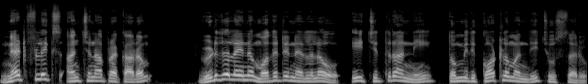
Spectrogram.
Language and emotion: Telugu, neutral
